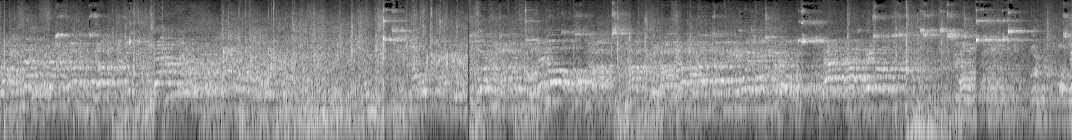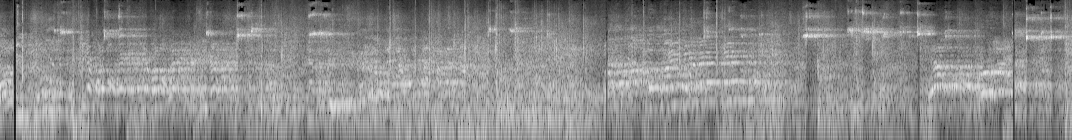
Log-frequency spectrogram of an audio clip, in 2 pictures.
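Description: Sounds of a basketball game in a gym: a basketball bouncing on the court, with players' and onlookers' voices, echoing in the large hall.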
